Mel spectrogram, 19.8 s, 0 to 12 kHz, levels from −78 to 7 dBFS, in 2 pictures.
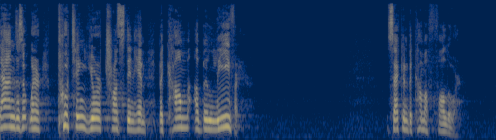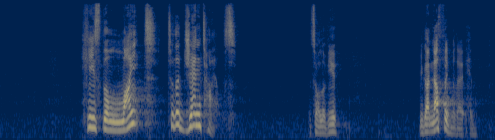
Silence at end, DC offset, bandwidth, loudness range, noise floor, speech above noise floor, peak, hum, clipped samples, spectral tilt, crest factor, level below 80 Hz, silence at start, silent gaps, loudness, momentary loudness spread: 0.5 s; under 0.1%; 11.5 kHz; 14 LU; -67 dBFS; 43 dB; -4 dBFS; none; under 0.1%; -4 dB/octave; 22 dB; -72 dBFS; 0 s; none; -25 LUFS; 16 LU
